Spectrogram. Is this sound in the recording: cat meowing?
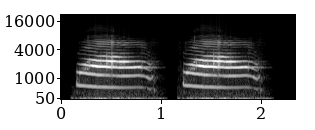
yes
